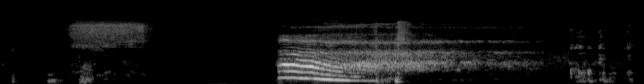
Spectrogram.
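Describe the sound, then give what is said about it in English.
Breathing in a guided group meditation: a soft hissing inhale, then after a pause a long, voiced, sighing exhale that slowly fades, followed by a few faint breathy sounds. “Let us breathe together.”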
